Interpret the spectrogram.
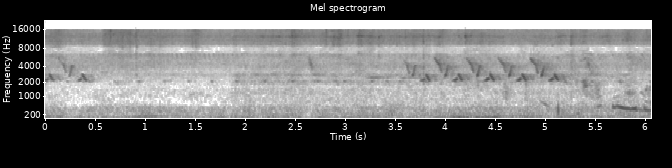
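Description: A songbird singing: quick runs of repeated down-slurred chirps, one at the start and another a couple of seconds later. A brief low rumble comes about four seconds in.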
